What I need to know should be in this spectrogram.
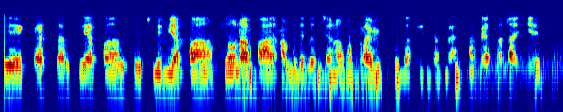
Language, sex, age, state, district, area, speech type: Punjabi, male, 45-60, Punjab, Mohali, urban, conversation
